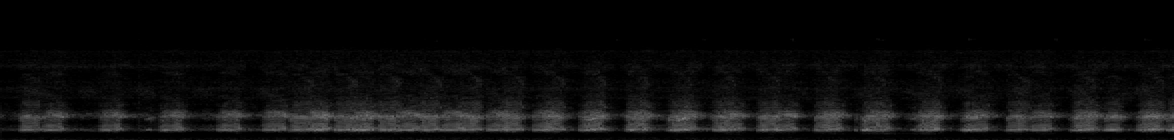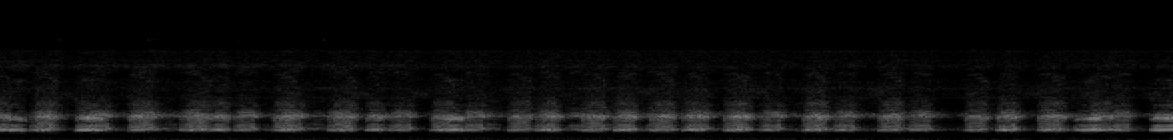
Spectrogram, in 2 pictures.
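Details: Frogs calling in the middle of the night, a dense chorus of rapid pulsed croaks with bands near one and three kilohertz, overlapping callers repeating several times a second without pause, calm natural night atmosphere.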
